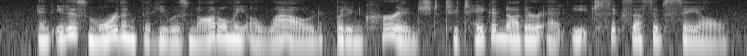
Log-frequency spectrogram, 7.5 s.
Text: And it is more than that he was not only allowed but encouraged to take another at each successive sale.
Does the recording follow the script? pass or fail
pass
